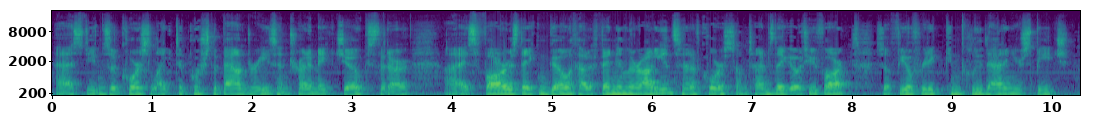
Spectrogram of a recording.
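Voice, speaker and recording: A man giving an instructional presentation like a coach, explaining in a measured, matter-of-fact way. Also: on the low side, steady tone. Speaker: speech and debate coach training judges. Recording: clearly audible background noise.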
